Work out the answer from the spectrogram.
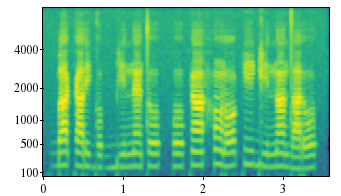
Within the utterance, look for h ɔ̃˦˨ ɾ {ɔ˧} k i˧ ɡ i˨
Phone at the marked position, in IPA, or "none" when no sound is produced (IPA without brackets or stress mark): ɔ˨˦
